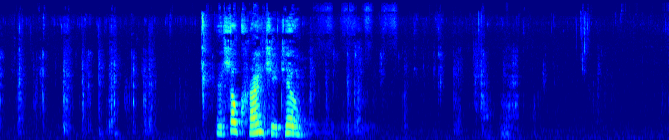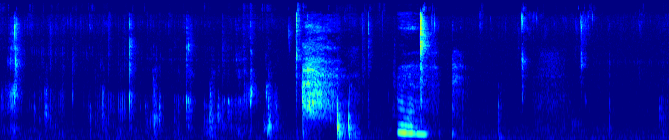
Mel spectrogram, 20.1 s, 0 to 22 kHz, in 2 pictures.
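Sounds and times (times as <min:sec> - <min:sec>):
person chewing crunchy chips: 0:00.0 - 0:03.3, 0:04.6 - 0:09.2, 0:09.9 - 0:14.5.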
